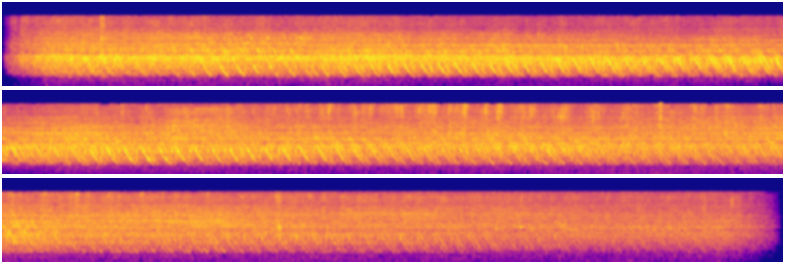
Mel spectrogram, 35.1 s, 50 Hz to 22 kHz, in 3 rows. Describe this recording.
ambulance bridge 300510
30.05.2010: about 22.00. The ambulance signal recorded from Ostrow Tumski(an islet in Poznan/Poland) - more detailed on the Zagorze street which has been flooded (we are having the main flood wave at this moment on the river Warta in Poznan). The ambulance was passing by the MieszkoI bridge.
